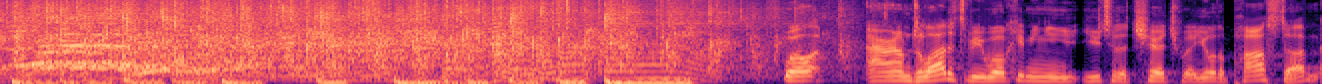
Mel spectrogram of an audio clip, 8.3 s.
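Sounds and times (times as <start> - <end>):
audience applause: 0.0 - 5.4
speech: 4.9 - 8.2.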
